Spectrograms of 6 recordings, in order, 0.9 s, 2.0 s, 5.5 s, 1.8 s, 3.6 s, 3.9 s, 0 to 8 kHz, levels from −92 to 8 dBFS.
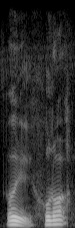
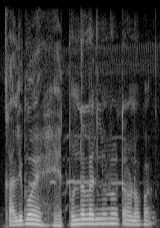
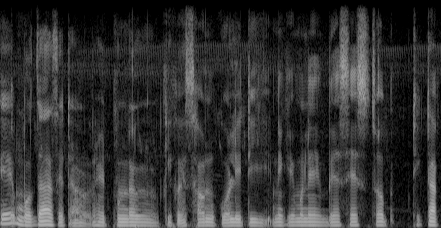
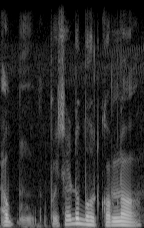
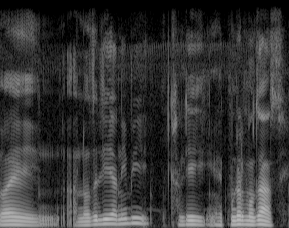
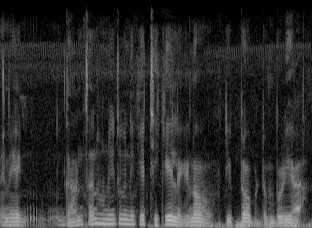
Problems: constant background noise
